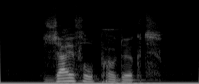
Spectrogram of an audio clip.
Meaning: dairy product
- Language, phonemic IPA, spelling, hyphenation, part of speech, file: Dutch, /ˈzœy̯.vəl.proːˌdʏkt/, zuivelproduct, zui‧vel‧pro‧duct, noun, Nl-zuivelproduct.ogg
